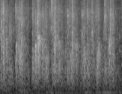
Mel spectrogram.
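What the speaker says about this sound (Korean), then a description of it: "박수로서 환영해 주셨으면 좋겠습니다" An audience at a cultural center lecture claps to welcome the lecturer, producing brief, moderately loud applause with a loose, uneven rhythm.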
